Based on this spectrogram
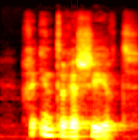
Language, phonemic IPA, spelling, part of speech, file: Dutch, /ɣəˌʔɪntərɛˈsert/, geïnteresseerd, verb, Nl-geïnteresseerd.ogg
- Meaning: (adjective) interested; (verb) past participle of interesseren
